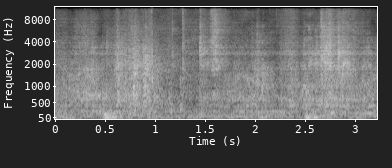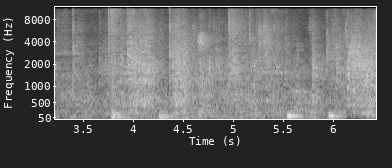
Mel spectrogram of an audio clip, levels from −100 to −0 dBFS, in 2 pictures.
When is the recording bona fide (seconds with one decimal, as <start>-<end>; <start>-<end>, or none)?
0.7-1.3; 3.5-6.4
